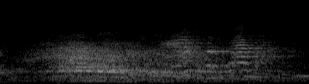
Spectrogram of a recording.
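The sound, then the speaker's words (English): A crowd of people imitates tiger roars all at once, a loud, sustained wash of overlapping growling voices lasting a few seconds, with some shouts rising above the mass. “How about any t- any tigers out there?”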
